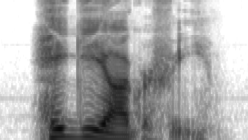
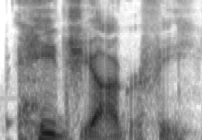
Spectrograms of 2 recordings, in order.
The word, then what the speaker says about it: hagiography: Which brings us to our next basic vocabulary item, hagiography, or hagiography. You'll hear both pronunciations.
